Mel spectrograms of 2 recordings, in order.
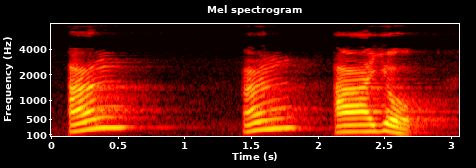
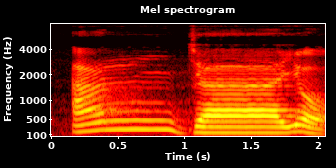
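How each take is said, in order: First: An ayo said split apart, high and clear; separate syllables. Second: Anjayo said joined, the n sliding into j; linked pronunciation. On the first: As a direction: break it as an, ayo. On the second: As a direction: run it together as anjayo. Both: Shown as a demonstration. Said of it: "jadi disambung".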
